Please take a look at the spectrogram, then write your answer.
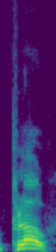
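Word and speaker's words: plough: Ton verbe, labourer, ploug, je crois que ça se prononce to plow.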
